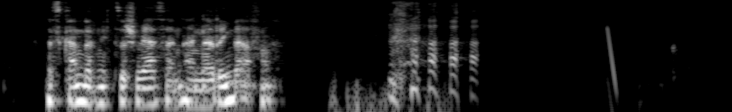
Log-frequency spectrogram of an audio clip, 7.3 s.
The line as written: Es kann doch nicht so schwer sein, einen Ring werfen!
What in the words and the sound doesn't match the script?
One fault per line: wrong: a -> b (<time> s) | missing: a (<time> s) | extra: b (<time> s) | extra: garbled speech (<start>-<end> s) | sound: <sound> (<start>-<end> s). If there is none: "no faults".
sound: laugh (3.3-4.8 s)
sound: chirp (6.1-6.2 s)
